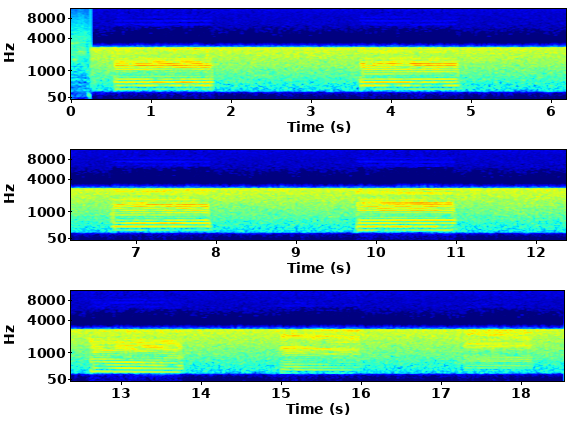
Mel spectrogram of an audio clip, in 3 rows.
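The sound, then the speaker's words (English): A faulty buzzer breaking down on April 7th, one of six breakdowns that day, sounds seven evenly spaced blasts over a steady background hiss, each lasting about a second. The later blasts waver and sag in pitch as if winding down, all with a thin, tinny tone. “On April the 7th, the buzzer started to break down, and we've had several breakdowns since then, breaking down 6 times in total on April 7th, and we'll play you the sound of the buzzer breaking down right now.”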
